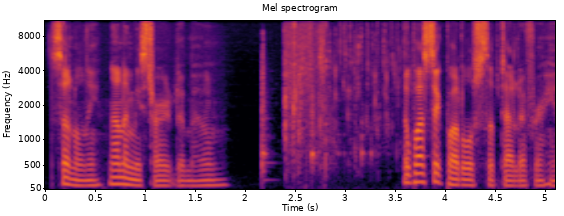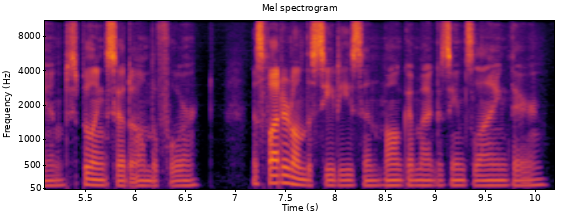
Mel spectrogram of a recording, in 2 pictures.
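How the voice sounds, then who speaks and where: A streamer with a lowish, mellow, steady voice reads visual novel text aloud at normal speed, adding wry, offhand commentary. The studio-quality recording has no room sound, with video game music playing behind him.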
